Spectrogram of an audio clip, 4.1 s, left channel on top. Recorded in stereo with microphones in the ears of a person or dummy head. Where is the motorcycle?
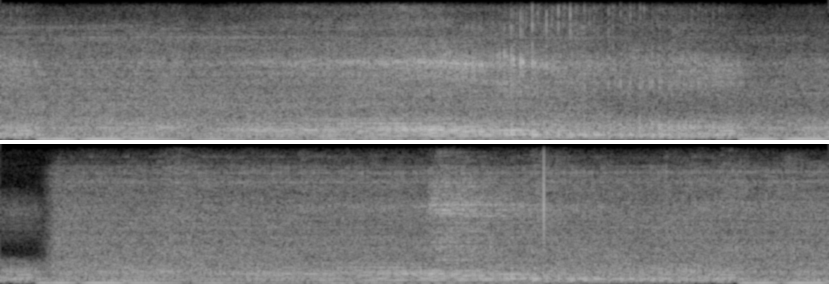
75° left (ahead or behind); by 4.2 s 60° left (ahead or behind).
